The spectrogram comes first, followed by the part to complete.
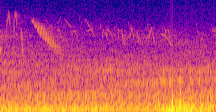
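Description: Distant single-engine light aircraft's steady low drone as it flies away, with wind buffeting the microphone in gusts. Birds chirp in quick high notes over it, with one falling whistle about half a second in.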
